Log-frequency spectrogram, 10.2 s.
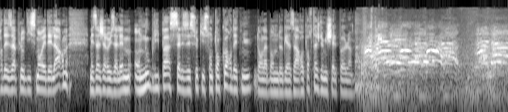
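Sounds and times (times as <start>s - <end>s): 
speech: 0.0s - 8.0s
protesters chanting slogans: 7.2s - 10.1s.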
